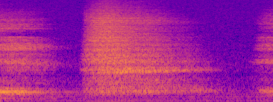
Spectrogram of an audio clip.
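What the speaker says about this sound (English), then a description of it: "how about a little deep breathing?" A performer in a staged production of Samuel Beckett's Waiting for Godot takes one long, loud, deep breath, a sustained airy rush lasting over a second, with quieter breathy sounds before and after.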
